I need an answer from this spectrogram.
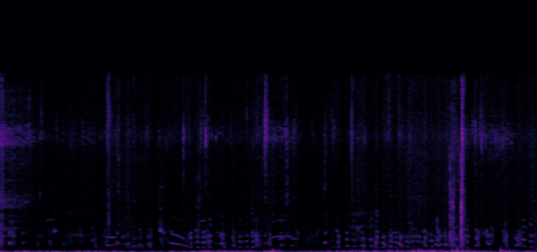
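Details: Northern bobwhite quail chattering happily just after being given fresh kale and greens on a homestead. Quick, rapid chirps and short warbling notes come from several birds, over a heavy low rumble of handling or wind noise.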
